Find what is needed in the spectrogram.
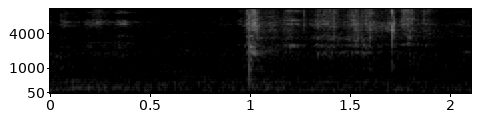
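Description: Hands handling a small round gift: a single sharp click about a second in, then light scraping and rustling as it is turned over.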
